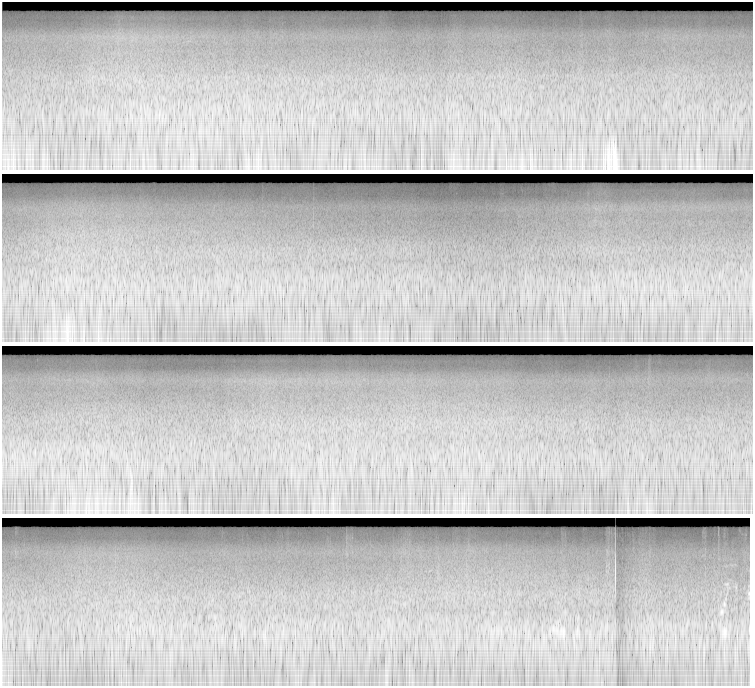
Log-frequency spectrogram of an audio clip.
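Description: Sea surf breaking and washing up the beach, the noise of the waves swelling and easing every several seconds. Wind buffets the microphone, most in the first several seconds.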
